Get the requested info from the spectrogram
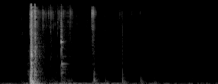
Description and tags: Loose spring.
{"fr":"Ressort qui lâche","desc":"Ressort lâchant.","tags":"ressort lache"}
